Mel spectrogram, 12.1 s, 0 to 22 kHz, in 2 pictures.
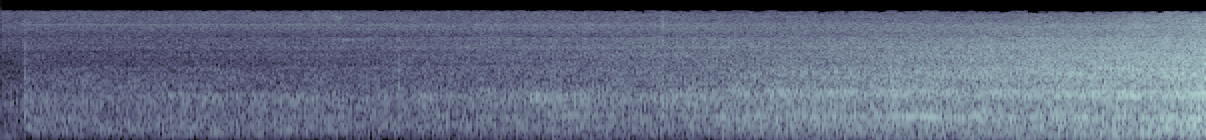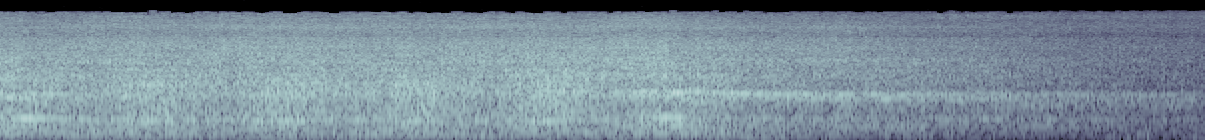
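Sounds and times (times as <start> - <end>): train wheels rumbling on rails: 2.1 - 12.0.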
